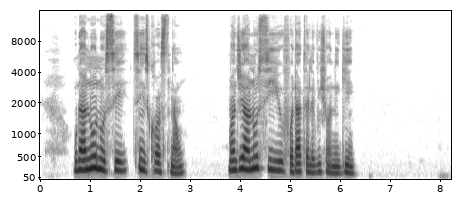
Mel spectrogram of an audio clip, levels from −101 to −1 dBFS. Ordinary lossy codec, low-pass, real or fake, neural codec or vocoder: none; 14.4 kHz; real; none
